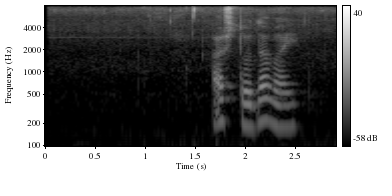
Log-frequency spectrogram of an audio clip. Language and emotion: Russian, neutral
